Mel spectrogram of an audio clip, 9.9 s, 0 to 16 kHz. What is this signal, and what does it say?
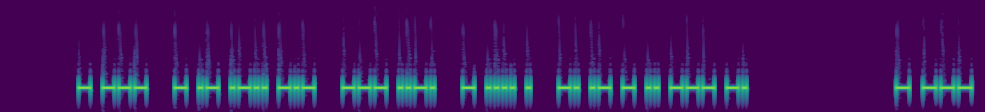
Morse code, heard as a keyed tone, about 28 wpm, 700 Hz. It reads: TO TALK OF THE NATION TO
